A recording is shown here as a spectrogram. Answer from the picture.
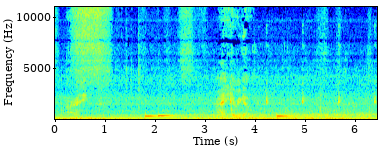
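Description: Steady low road and tyre rumble inside a Tesla Model 3's cabin while driving. About two seconds in comes a short two-note chime rising in pitch, the car's signal that FSD Beta/Autopilot has engaged. A single short tone follows near the five-second mark.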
